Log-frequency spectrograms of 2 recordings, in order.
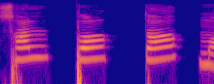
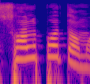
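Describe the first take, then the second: First: স্বল্পতম drawn out very slowly, স্বল্-প-তম; syllable by syllable. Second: Said in the usual way. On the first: Shown as a demonstration. Teacher breaking স্বল্পতম into syllables for students, slow. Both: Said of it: "এরকম করে বলছি তো".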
